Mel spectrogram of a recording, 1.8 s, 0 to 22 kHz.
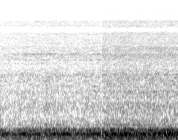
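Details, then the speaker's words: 2002 Ford F-150 SVT Lightning, 5.4 L supercharged V8, rebuilt two years earlier, suspected blown head gasket; a low idle with an uneven, loping beat that drops a pulse; power balance test shows a dead misfire on cylinder 6. "guys can see that we definitely have a dropout happening here on cylinder number six pretty much a dead misfire so that is something we do want to focus on"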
